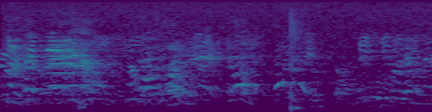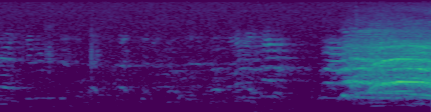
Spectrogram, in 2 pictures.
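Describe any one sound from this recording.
Men shout across an outdoor football pitch.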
